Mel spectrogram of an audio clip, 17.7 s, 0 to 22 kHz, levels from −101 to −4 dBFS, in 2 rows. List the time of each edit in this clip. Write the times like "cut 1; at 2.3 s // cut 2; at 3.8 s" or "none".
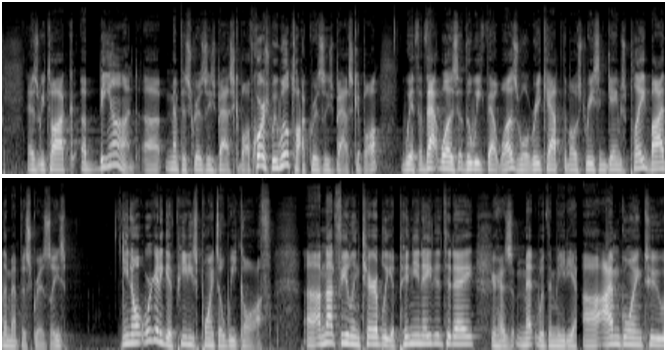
cut 1; at 15.4 s // cut 2; at 16.5 s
